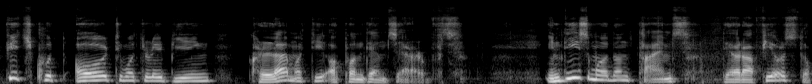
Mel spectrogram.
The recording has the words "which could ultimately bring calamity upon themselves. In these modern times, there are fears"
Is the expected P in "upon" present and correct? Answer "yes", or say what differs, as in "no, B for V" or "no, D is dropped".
yes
